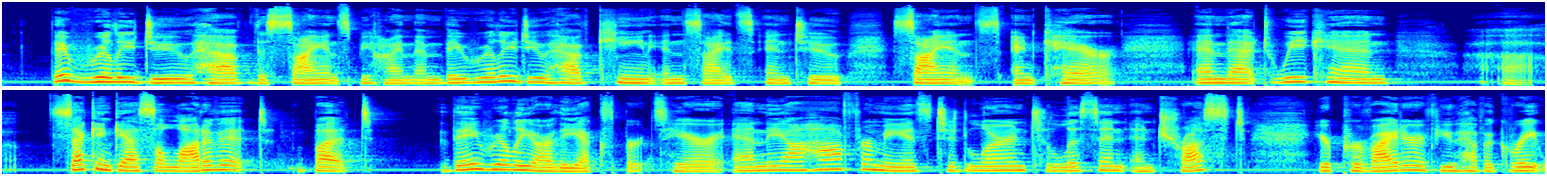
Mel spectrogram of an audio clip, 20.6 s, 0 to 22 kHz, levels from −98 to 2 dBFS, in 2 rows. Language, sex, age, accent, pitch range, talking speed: English, female, 40-59, American, 160-205 Hz, 160 wpm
